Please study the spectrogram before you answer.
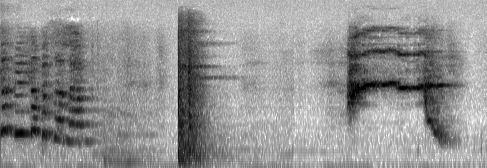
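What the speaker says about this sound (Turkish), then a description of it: "kapıyı kapatalım." A door is shut with one sharp, loud slam indoors in an old home video, a single heavy thud set between high, shrill vocal sounds before and after.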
